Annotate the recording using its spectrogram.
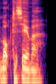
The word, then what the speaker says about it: Moctezuma: I would call him Moctezuma. – Would you? You're so much woker than I am, Tom. – Is that woker? – I think it's more Spanish. – It's a Spanish pronunciation, isn't it?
